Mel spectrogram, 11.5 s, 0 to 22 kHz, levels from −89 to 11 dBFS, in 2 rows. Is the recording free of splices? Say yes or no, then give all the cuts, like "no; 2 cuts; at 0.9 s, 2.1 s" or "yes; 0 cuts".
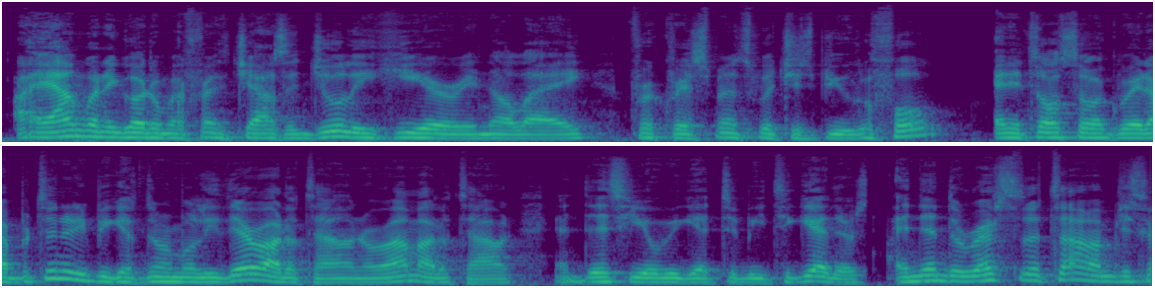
no; 1 cut; at 10.1 s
